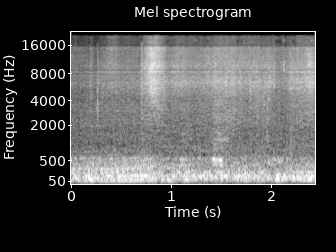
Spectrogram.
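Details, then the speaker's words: 2016 Chery Arrizo 5, 125,000 km, after replacing worn suspension link ball joints that knocked over potholes and when rocking the steering: only low even road rumble on rough road, no clunks; suspension now quiet. "现在没有声音了，这好了的，好了。"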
